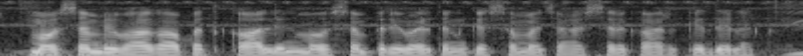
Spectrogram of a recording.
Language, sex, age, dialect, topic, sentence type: Maithili, male, 36-40, Southern/Standard, agriculture, statement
